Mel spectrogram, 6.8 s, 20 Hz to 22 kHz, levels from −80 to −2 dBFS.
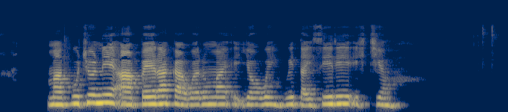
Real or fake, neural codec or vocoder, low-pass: real; none; 9.9 kHz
